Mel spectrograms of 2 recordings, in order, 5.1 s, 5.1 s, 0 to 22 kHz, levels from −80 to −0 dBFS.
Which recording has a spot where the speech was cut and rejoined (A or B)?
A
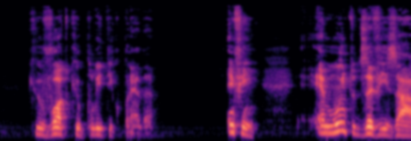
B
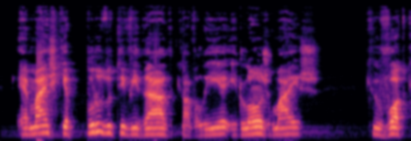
B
